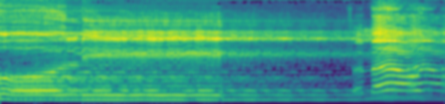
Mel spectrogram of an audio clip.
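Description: A man's voice singing an Arabic funeral elegy (inshad) through a microphone, holding one long note for about three and a half seconds over a steady drone, then breaking into a new phrase with a wavering, ornamented melody near the end.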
